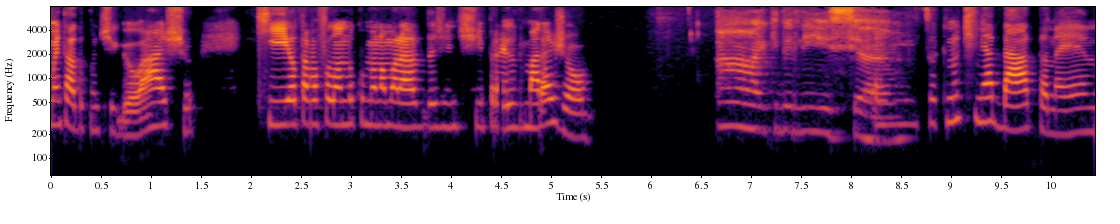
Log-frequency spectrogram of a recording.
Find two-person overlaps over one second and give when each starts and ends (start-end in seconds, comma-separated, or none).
none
